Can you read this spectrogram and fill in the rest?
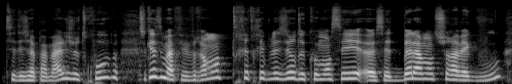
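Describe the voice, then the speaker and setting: A woman in her late twenties talks straight to her viewers in a casual vlog. Her voice sits a little high, and she answers frankly, with plenty of fillers and restarts. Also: a little fast, a bit bright. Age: late 20s. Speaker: YouTuber.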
